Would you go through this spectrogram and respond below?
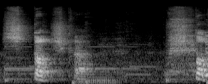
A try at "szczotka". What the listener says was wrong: There is no T in it. I mean, there is, but. Sztotka. Sztotka. Czy. Czy. Sztotka.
